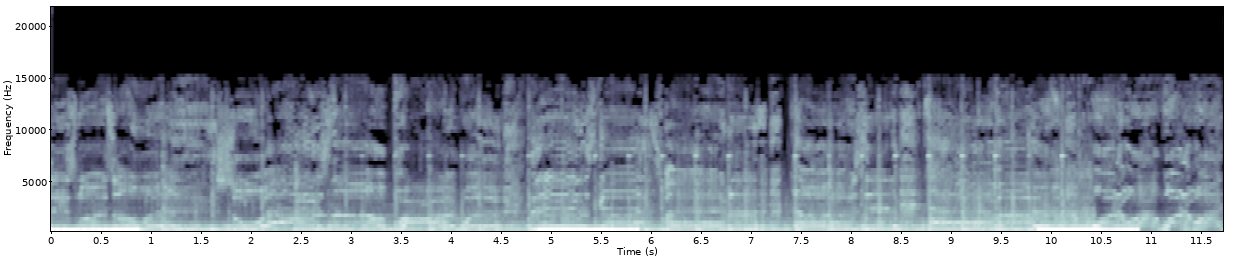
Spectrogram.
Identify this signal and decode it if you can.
Ringback tone (Europe, 425 Hz), with noise.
